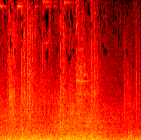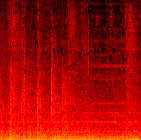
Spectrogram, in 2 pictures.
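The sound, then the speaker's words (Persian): A gunfire volley fired on command, a dense crackling burst of many overlapping shots. It is loudest for the first two seconds, then carries on at a slightly lower, steady level with no voices. “فرمان من شلیک کنید.”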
